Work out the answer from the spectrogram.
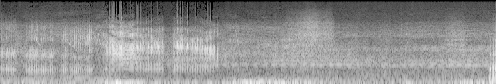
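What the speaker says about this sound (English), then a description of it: "Sorry about that motorcycle noise," Dirt bike motorcycle passing at a park, a rough engine roar rising and swelling in the first couple of seconds, then fading into a steadier distant drone, alone without talk.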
